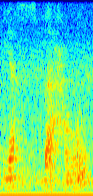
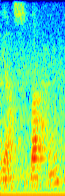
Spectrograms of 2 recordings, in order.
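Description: First: The s sound is thin and light. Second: The s sound is thick and heavy. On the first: The speaker calls it right. "the seam is pronounced thin" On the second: The speaker calls it wrong. "Not yasbahun"

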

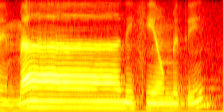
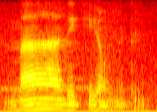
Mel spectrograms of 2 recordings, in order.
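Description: First: The long vowel is stretched much too long. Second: The long vowel is held for two beats. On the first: The speaker calls it wrong. "this is breaking the rules of Tajweed" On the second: The speaker calls it right. "There's no reason to make it longer than that"

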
